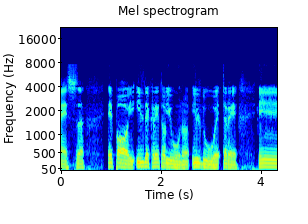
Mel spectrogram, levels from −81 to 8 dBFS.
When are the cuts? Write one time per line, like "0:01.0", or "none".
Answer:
0:02.1
0:03.2

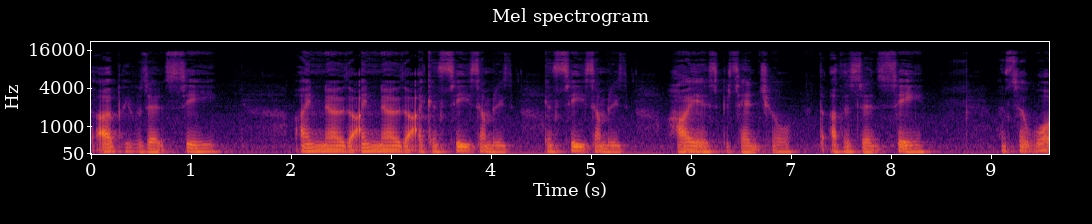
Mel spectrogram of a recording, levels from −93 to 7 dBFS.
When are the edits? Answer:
0:02.7
0:04.5
0:07.2

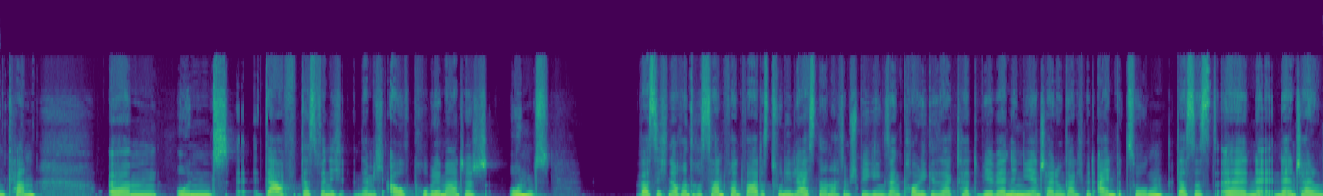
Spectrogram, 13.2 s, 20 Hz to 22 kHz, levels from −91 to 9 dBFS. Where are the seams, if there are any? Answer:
0:11.7

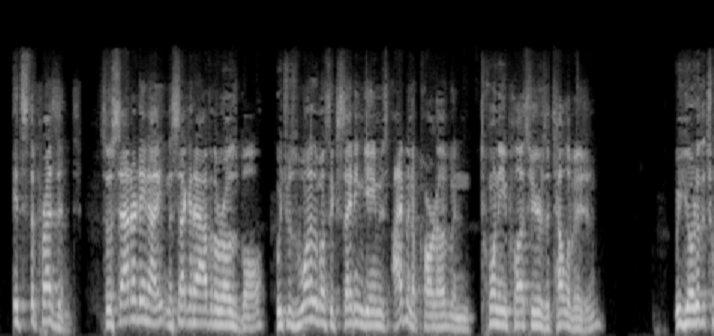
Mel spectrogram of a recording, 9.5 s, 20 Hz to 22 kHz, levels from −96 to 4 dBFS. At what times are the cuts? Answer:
0:01.1
0:03.6
0:06.4

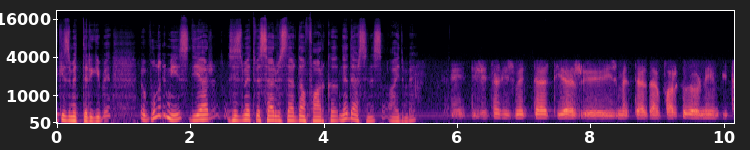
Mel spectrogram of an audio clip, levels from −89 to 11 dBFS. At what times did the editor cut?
0:01.6

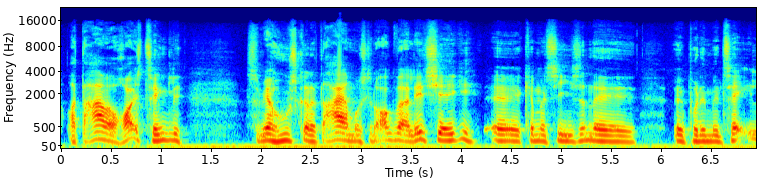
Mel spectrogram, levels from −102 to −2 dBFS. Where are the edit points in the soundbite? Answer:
none

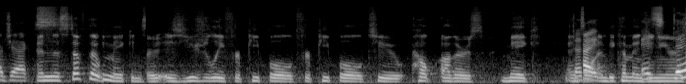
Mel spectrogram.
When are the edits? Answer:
0:01.0
0:01.4
0:03.0
0:04.9
0:05.8

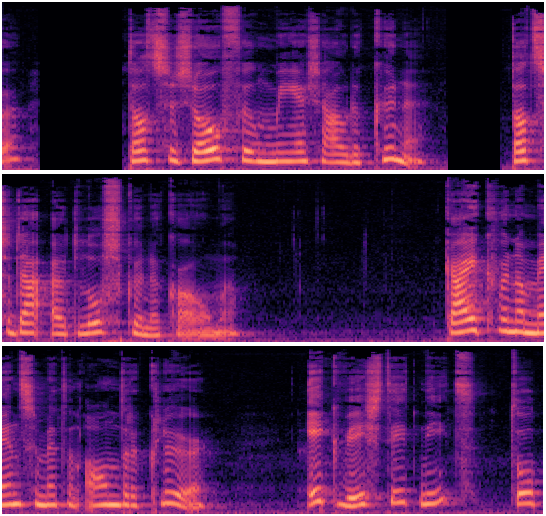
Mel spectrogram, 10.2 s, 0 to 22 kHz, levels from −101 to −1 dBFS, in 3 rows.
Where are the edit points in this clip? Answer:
none

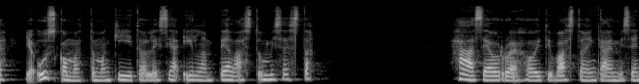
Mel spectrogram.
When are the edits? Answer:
none

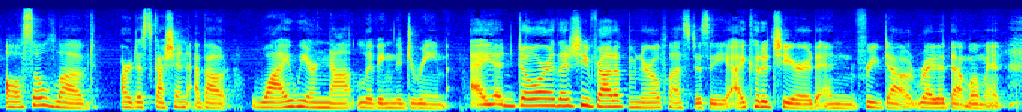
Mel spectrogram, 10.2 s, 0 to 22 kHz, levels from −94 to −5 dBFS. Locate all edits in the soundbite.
0:06.3
0:07.7

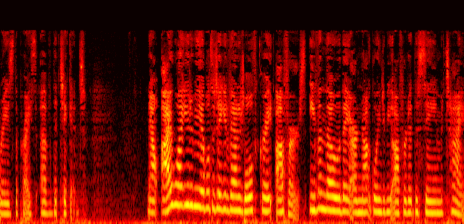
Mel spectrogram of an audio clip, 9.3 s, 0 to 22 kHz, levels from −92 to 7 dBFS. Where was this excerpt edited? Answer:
0:04.8

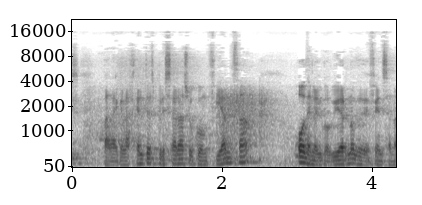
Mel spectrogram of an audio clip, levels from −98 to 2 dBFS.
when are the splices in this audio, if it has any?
0:03.1

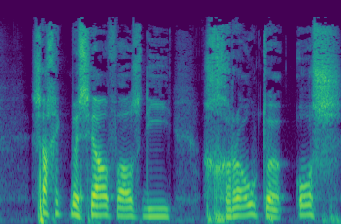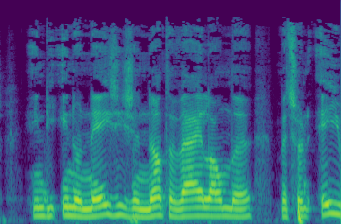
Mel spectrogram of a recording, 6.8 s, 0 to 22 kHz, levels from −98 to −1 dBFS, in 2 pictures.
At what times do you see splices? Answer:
none

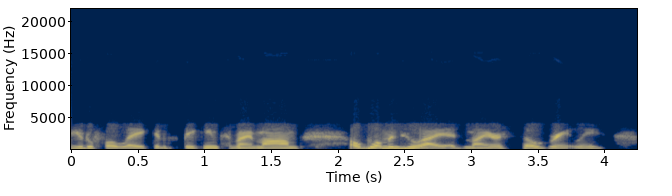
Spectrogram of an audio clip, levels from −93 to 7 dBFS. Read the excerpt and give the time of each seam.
none

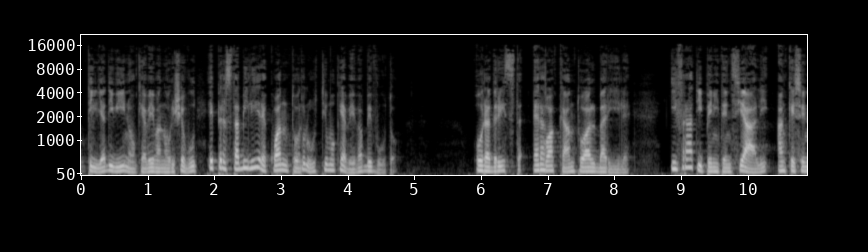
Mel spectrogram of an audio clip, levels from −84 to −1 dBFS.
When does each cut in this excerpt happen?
0:01.7
0:03.3
0:07.0

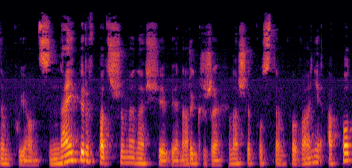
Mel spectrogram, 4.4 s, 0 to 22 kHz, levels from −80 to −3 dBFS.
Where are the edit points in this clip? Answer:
0:02.4
0:02.9

